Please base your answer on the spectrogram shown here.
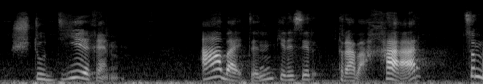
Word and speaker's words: studieren: Tenemos ST, entonces ahí la pronunciación es como SHT, studieren.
